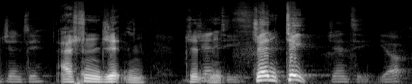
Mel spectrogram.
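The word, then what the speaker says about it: Jeanty: Genty, yep.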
